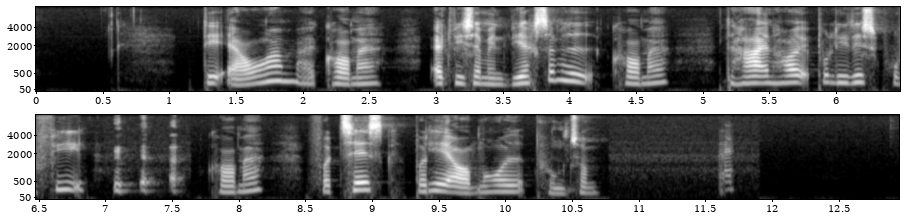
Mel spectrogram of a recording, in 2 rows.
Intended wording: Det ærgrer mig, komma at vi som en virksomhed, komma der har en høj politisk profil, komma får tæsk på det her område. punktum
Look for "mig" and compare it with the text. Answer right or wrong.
right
